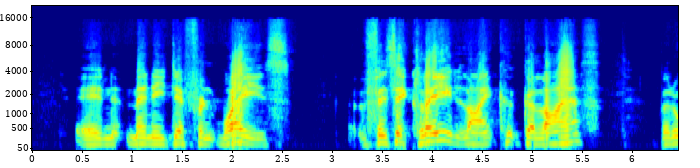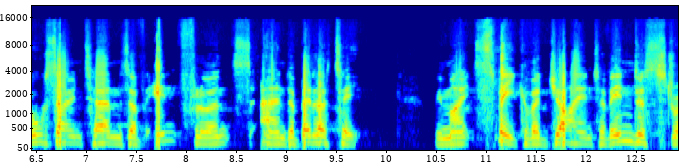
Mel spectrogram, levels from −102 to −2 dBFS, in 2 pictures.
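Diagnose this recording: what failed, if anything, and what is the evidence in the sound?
The call processing stage is at fault: the noise suppressor cut sound it took for noise, pulling it down by about 20 dB from 5.82 to 6.09 s and about 17 dB from 10.11 to 10.5 s. The steady parts sink there while onsets still get through.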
